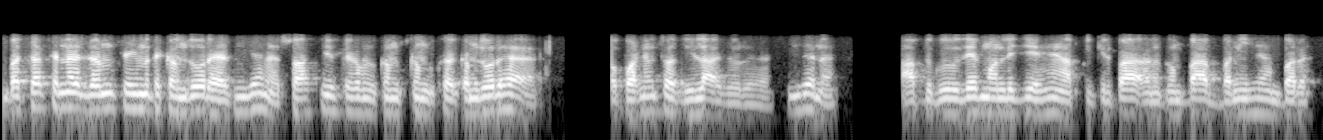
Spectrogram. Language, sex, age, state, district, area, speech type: Hindi, male, 45-60, Bihar, Begusarai, rural, conversation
